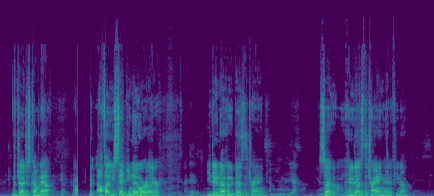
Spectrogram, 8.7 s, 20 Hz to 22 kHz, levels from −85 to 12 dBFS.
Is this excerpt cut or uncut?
cut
